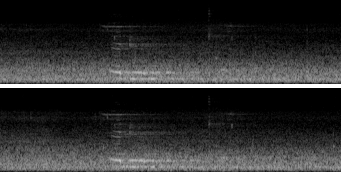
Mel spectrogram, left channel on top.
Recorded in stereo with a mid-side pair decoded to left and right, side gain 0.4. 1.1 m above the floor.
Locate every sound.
0.9 s a child speaking: straight ahead, 4 m; by 2.4 s 25° left, 4 m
